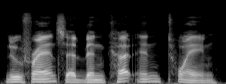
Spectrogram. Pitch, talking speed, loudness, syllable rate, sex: 110 Hz, 185 wpm, -18 LUFS, 3.8 syllables/s, male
